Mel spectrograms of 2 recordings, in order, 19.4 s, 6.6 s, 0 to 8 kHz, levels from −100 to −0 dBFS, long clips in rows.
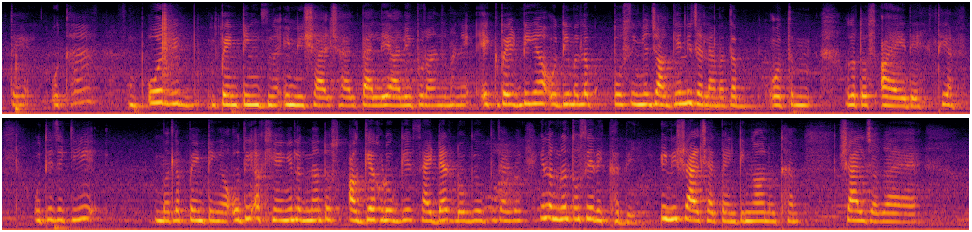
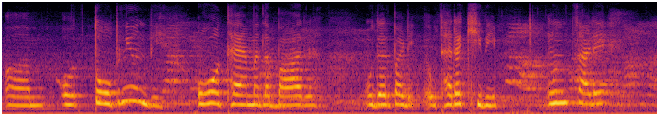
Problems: background sounds at intervals, echo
